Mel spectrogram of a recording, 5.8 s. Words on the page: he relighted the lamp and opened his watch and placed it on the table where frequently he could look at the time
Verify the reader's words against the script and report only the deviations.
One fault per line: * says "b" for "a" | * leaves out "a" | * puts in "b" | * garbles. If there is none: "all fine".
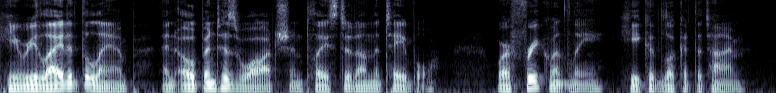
all fine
